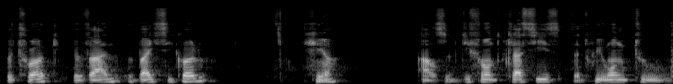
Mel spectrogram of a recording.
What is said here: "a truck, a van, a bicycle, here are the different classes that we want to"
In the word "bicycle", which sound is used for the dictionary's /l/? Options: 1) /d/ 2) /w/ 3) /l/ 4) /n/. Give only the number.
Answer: 3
